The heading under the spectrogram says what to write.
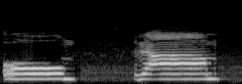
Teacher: इसको बोलने में 3 मात्राओं का समय लगता है, ये त्रिमात्रिक भी कहलाता है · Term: प्लुत वर्ण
